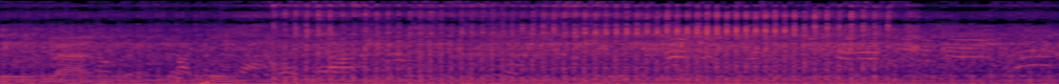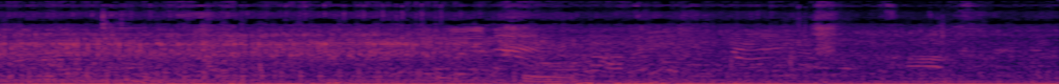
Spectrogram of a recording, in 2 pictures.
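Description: A boat's engine drones steadily and loudly throughout the crossing to King's Island (Koh Sdach) in Koh Kong province, Cambodia, a constant low hum with no break.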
